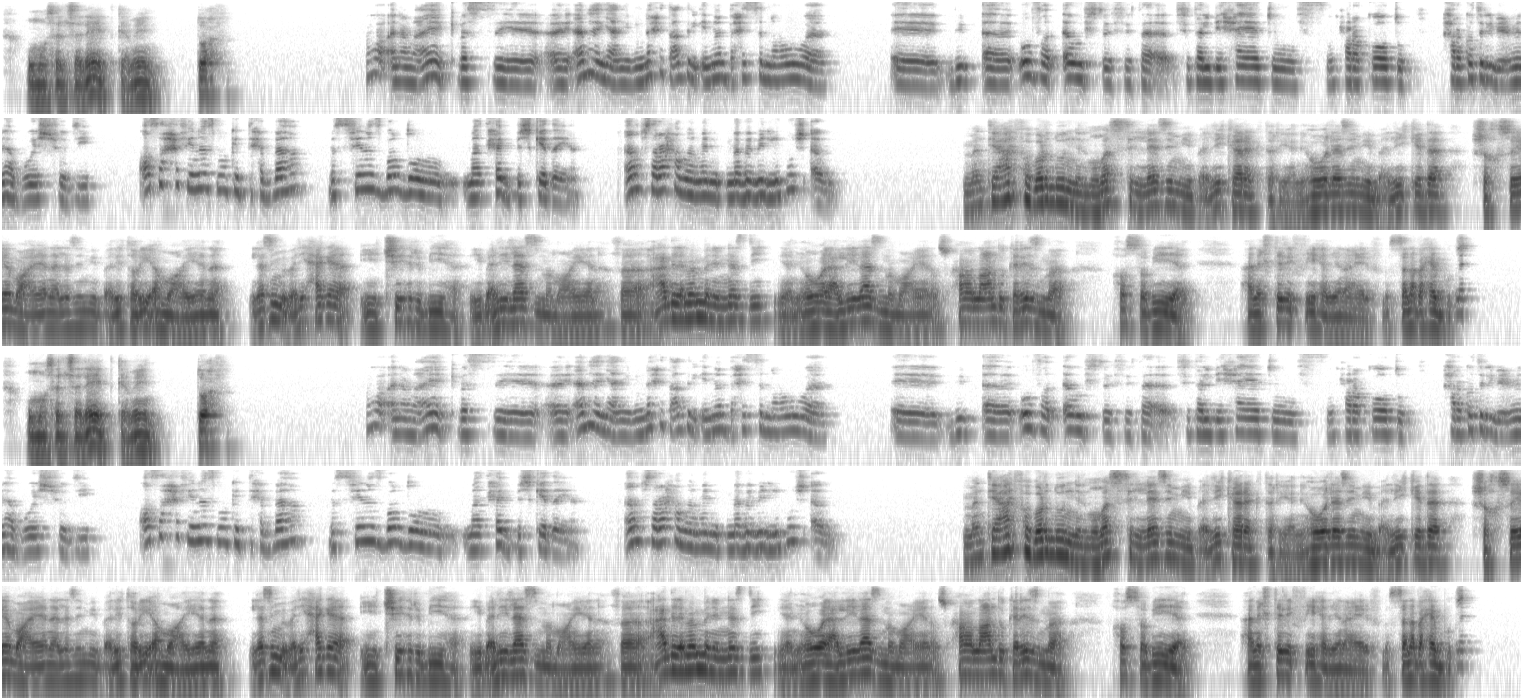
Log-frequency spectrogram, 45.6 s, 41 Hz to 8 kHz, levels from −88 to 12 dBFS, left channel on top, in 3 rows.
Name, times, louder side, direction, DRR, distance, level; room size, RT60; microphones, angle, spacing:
voice 1, 0.2-1.6 2.0-2.2 24.8-29.6 29.9-32.6 32.9-41.0 41.5-42.3 42.8-45.0, right 3 dB, 30° right, 0.7 m, -19 dB
voice 2, 3.6-8.2 8.9-14.1 14.4-16.1 16.6-18.2 18.5-21.0 21.4-23.5 44.9-45.0, left 4 dB, 50° left, 0.6 m, -27 dB
6.8 x 2.8 x 5.3 m
head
